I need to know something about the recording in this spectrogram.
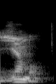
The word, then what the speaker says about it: جمل: 2 syllables. Jamel. We have the tanween. Jamalun. It's a jamel, like camel, right?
